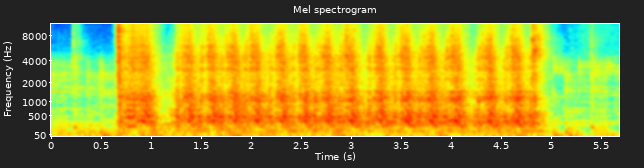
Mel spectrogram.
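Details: 40-year-old Porsche 944 engine: steady, strong cranking for about four seconds that never catches or fires; spark present on plug 1.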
